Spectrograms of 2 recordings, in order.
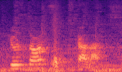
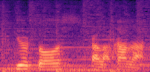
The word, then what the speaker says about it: Kürtös Kalács: So Andre, how do you pronounce it again? Kürtös Kalács. Again? Kürtös. Kürtos? Kürtös Kalács.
